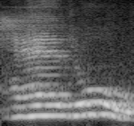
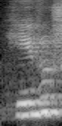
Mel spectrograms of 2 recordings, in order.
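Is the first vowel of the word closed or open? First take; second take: open; closed. First: The first vowel is open, like 'a' in cat. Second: The first vowel is closed, like 'e' in bed. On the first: It means 'look', from the root meaning to see. The speaker calls it right. "আমি কি বললাম হ্যারো" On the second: It means 'one who has lost'. The speaker calls it wrong. "হেরো নয়"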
